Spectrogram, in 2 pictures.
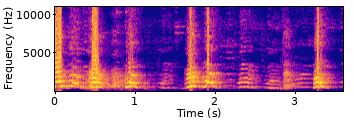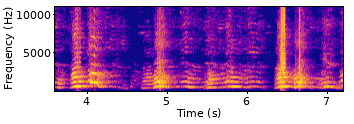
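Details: Multiple household huskies singing in bursts: short wavering howls and yips repeated roughly every second, each opening with a sharp broadband click, voices stacking into a ragged chorus.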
